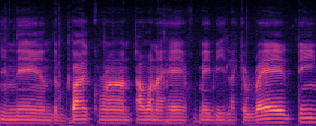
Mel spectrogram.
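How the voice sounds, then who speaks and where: A man's fairly low voice with monotone, flat intonation. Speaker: coding tutorial youtuber. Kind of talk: tutorial. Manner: halting.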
